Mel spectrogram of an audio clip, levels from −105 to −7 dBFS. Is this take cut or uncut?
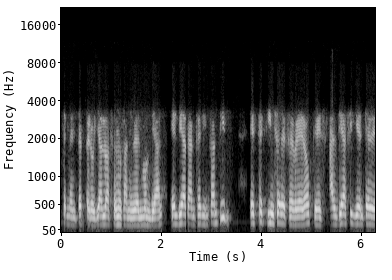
cut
